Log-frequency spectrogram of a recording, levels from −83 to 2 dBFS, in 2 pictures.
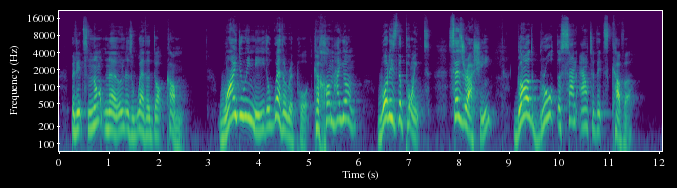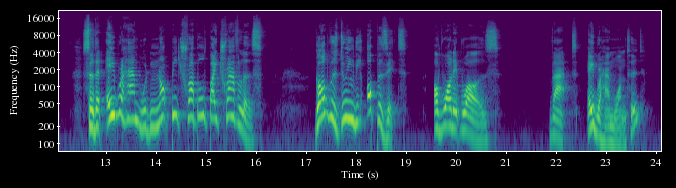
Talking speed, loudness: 125 wpm, -19 LUFS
